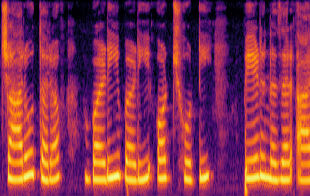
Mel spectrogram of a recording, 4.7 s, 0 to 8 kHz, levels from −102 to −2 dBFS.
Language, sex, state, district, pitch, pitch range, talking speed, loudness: Hindi, female, Jharkhand, Palamu, 275 Hz, 260-295 Hz, 115 wpm, -13 LUFS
